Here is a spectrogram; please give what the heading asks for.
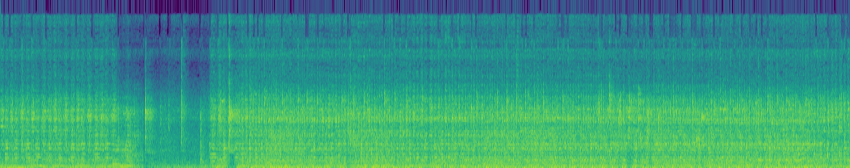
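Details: Royal Enfield UCE Electra (Bullet) single-cylinder first start after engine-noise repair, with head gasket, head, rocker arms, carburettor, silencer packing and bend pipe refitted: catches after a brief crank, settles to a steady even thump, no knocking; oil circulation perfect; healthy idle.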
